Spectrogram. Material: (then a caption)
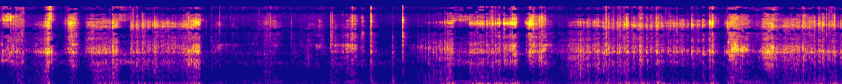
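Soap. A metal blade carves a solid oval bar of dry yellow soap held in the hand, peeling it into curled shavings. Repeated dry, bright scraping and cutting strokes come in short bursts separated by brief quieter pauses.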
